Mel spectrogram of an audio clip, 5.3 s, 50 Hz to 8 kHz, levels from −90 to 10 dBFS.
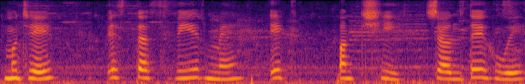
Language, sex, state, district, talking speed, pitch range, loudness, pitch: Hindi, female, Madhya Pradesh, Dhar, 90 wpm, 245-275 Hz, -16 LUFS, 260 Hz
